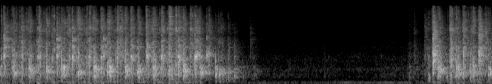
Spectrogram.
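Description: Dice rattle and clatter in a loud, dense burst of rapid clicks for about two seconds, then a pause of near silence before another short rattling burst starts.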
